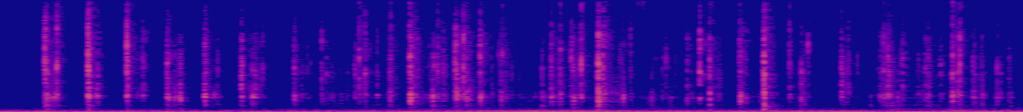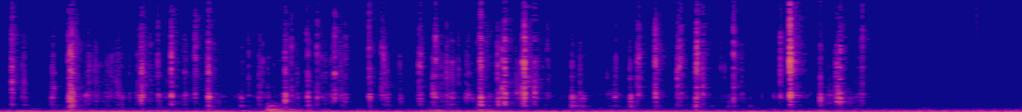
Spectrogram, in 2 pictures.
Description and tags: calculator fingertips
fingertips, calculator, office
